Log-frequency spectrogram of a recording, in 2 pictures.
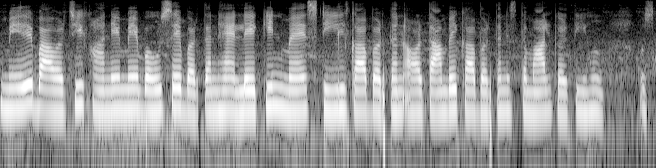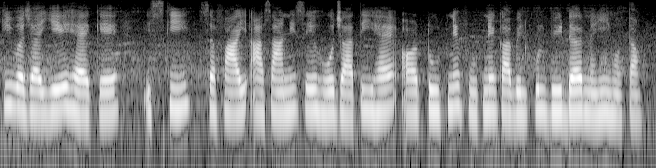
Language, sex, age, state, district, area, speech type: Urdu, female, 18-30, Uttar Pradesh, Gautam Buddha Nagar, urban, spontaneous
